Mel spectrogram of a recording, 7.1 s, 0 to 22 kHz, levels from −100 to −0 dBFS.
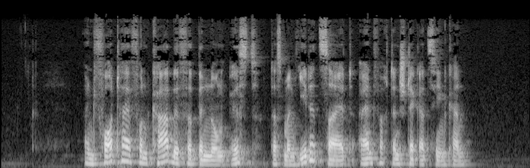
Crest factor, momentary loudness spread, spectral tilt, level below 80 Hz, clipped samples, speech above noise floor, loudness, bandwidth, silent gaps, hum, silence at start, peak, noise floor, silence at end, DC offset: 18 dB; 8 LU; -4.5 dB/octave; -52 dBFS; under 0.1%; 46 dB; -20 LUFS; 15 kHz; none; none; 1.15 s; -2 dBFS; -65 dBFS; 0.85 s; under 0.1%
